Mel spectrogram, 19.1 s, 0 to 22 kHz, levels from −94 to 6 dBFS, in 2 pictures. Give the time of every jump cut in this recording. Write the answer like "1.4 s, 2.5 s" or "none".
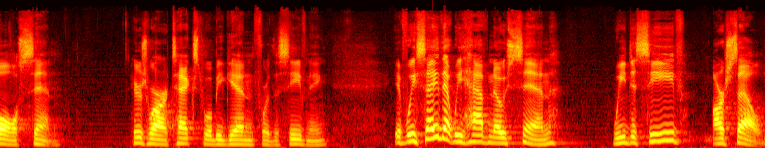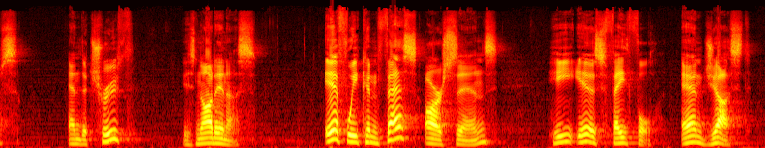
none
